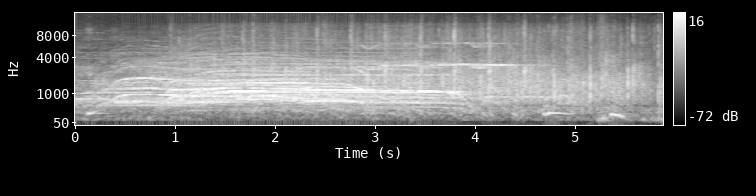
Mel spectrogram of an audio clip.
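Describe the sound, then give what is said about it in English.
A church audience cheers and claps for its worship team. Dense, loud applause runs throughout, topped by whoops and shouted cheers from many voices before it gradually eases. “you can give a thank you to the worship team, who I don't think are in here. But if you cheer loud enough, they'll probably hear.”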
